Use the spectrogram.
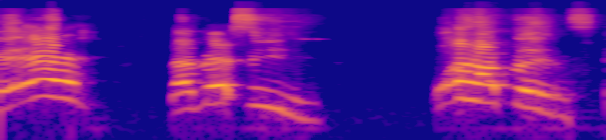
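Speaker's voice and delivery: high, loud outburst; startled exclamation. Acted. Preacher reacting to someone's changed behaviour, startled. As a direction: cry out in mock alarm.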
